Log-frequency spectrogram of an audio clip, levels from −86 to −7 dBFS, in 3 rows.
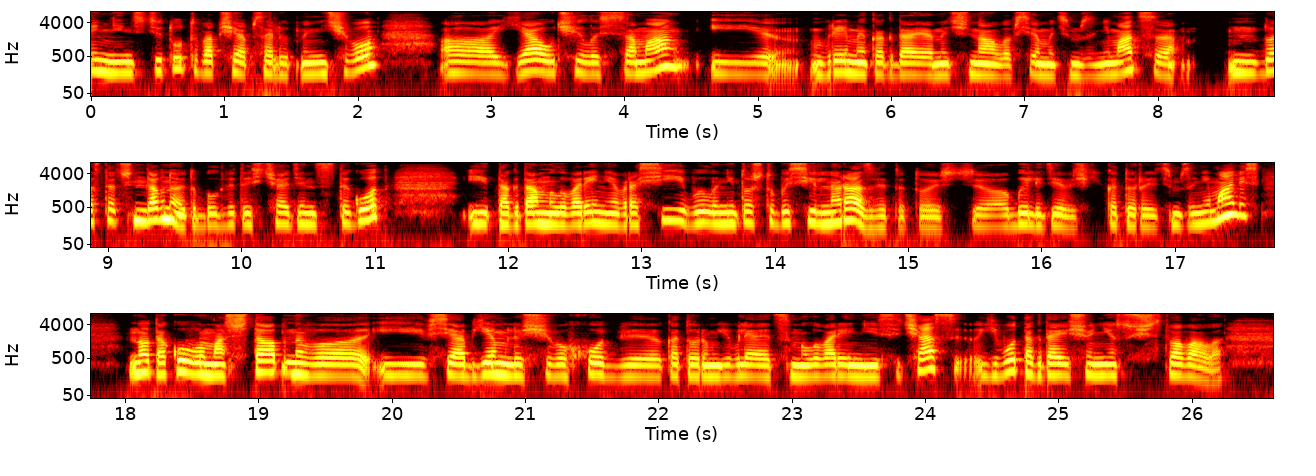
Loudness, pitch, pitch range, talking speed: -23 LUFS, 175 Hz, 165-195 Hz, 125 wpm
